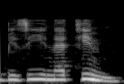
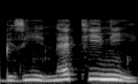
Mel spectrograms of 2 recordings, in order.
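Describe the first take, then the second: First: The word ends in a silent n sound. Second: The word ends with an added ni sound. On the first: The word is said on its own. "the normal sound of تنوين you say" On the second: The word joins smoothly to the next one. "you change the noon sakin of tanween into kasra sound"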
